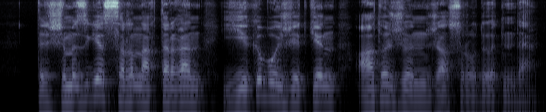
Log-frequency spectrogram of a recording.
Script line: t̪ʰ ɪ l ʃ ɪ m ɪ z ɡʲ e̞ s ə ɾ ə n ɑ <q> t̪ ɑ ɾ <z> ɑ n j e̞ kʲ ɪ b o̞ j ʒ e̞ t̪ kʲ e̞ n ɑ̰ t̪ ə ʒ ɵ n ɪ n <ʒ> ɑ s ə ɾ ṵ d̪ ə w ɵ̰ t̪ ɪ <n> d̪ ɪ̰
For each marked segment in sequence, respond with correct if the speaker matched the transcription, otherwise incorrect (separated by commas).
correct, incorrect, correct, correct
